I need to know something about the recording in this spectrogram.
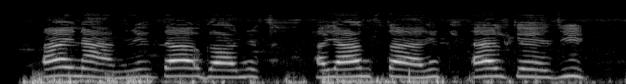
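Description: A young boy singing in steady, held notes, in a string of short phrases with brief breaks between them.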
